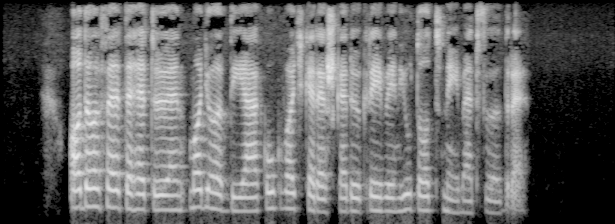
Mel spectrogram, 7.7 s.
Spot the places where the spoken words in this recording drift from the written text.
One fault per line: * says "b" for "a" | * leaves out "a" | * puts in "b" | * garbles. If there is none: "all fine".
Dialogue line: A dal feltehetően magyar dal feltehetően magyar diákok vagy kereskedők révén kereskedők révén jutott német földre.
* leaves out "dal feltehetően magyar"
* leaves out "kereskedők révén"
